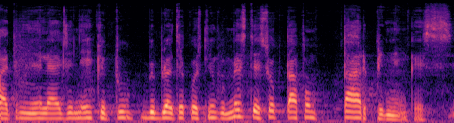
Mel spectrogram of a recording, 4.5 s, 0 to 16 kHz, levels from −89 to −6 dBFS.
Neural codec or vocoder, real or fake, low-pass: vocoder, 44.1 kHz, 128 mel bands, Pupu-Vocoder; fake; 14.4 kHz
